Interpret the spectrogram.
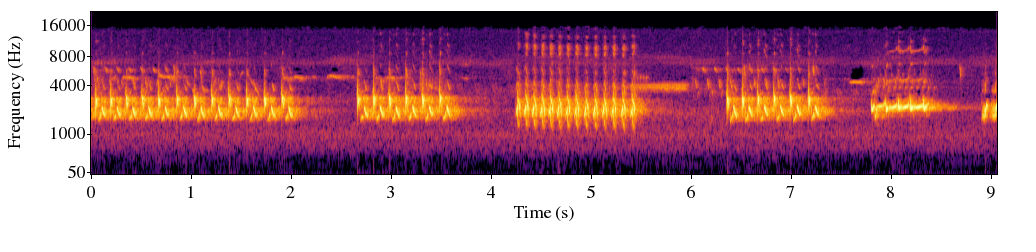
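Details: Northern mockingbird, said to copy up to 200 sounds, delivering rapidly repeated phrases of quick chattering notes, each run lasting one to two seconds, the phrase type changing after each pause.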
